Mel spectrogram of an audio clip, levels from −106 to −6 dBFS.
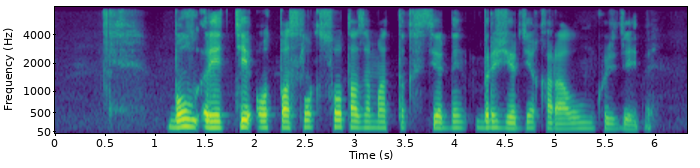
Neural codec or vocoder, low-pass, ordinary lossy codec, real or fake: none; 7.2 kHz; none; real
